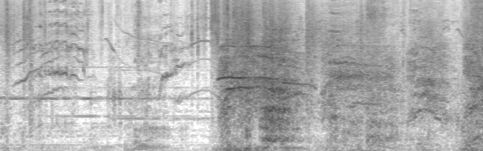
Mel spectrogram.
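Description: Shrill, whinny-like creature cries from a film soundtrack: a few short gliding calls, then a much louder burst of screeching from about halfway in.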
